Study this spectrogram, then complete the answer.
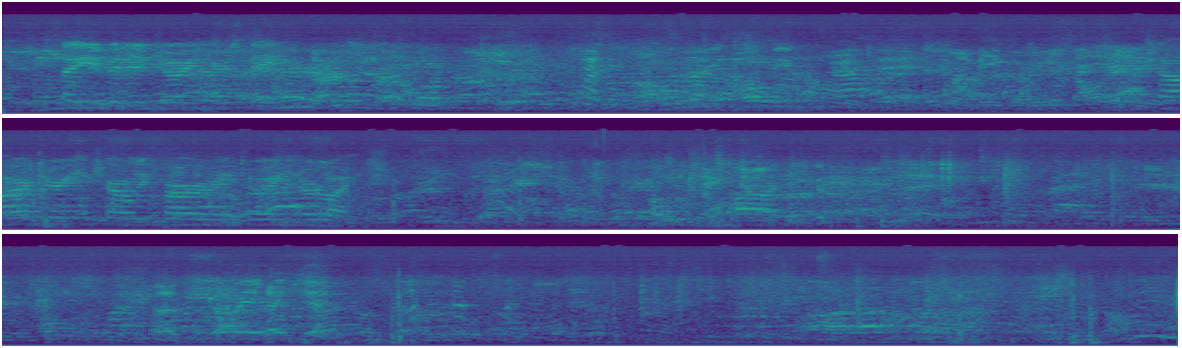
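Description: An elderly woman talks close by.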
